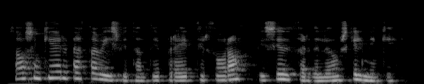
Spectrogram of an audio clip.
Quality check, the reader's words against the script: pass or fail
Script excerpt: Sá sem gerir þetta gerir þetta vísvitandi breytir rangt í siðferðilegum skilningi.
fail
